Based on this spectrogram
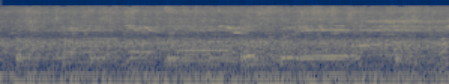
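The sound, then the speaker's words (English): Birds sing outdoors among blooming flowers, with soft cooing phrases and a few high chirps repeating over a steady background hiss; no one speaks. “Flowers blooming, birds singing.”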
